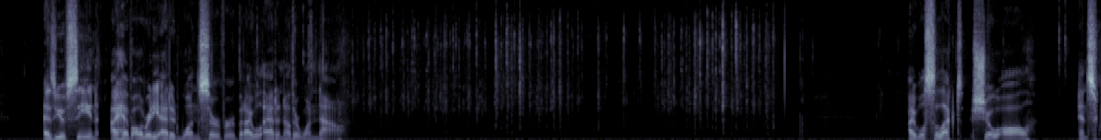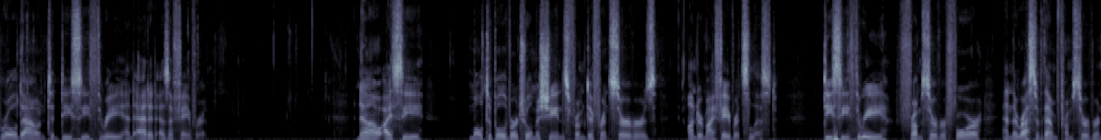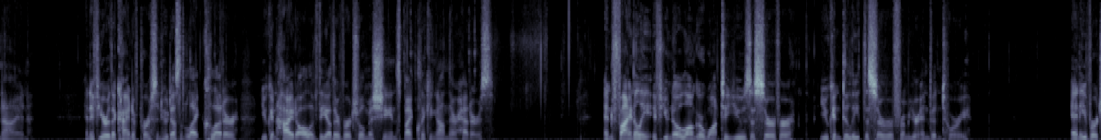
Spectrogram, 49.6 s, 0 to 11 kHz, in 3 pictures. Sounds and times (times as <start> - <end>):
Typing: 4.6 - 11.7.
